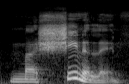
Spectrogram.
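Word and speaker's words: mașinile: cars you're gonna say machine elaine machine Elaine so you're gonna have the same emphasis with the I but an e i le on the end so machine Elaine all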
